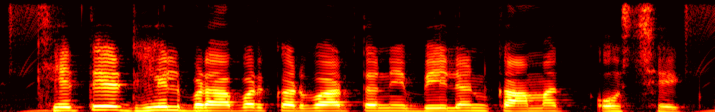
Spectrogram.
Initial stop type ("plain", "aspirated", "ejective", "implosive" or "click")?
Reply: aspirated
